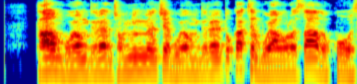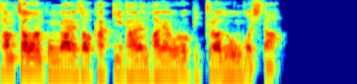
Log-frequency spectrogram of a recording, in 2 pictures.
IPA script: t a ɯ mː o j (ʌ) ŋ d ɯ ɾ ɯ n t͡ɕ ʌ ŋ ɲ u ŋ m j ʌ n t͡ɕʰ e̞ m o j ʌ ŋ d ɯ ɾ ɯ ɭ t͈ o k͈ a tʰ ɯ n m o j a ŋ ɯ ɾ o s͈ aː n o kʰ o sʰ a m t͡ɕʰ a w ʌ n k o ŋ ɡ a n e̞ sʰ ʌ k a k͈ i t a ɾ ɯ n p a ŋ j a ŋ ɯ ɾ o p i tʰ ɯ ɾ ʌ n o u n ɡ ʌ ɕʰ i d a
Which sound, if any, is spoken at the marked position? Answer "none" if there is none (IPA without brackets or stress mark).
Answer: ʌ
